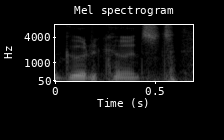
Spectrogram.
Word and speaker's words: Gutekunst: Yeah, Brian Gutekunst.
